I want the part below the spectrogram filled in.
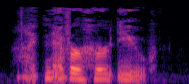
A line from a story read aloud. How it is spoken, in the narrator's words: Hector said quietly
